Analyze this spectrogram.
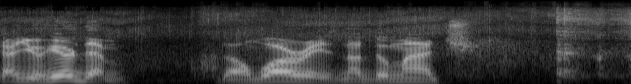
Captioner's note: vegetables sizzling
